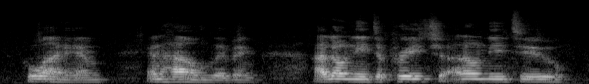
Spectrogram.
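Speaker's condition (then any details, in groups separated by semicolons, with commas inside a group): ALS; about 2 years since onset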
